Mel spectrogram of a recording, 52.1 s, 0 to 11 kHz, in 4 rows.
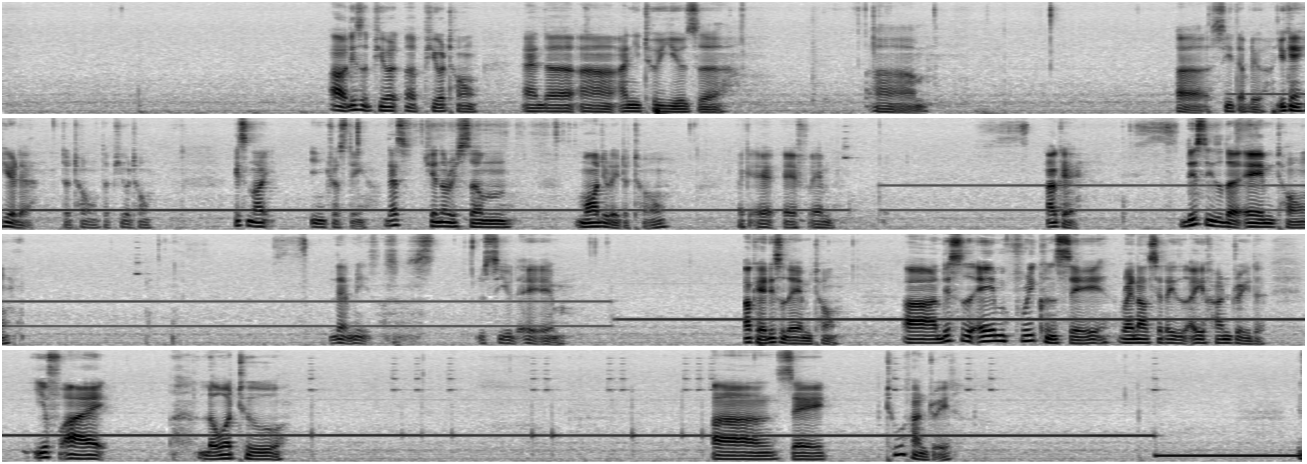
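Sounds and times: two steady pure tones: 11.8 - 52.0.

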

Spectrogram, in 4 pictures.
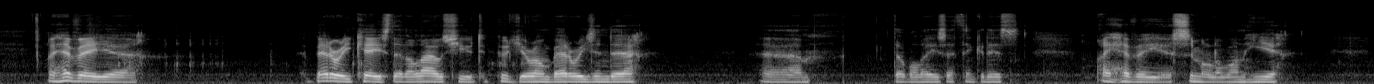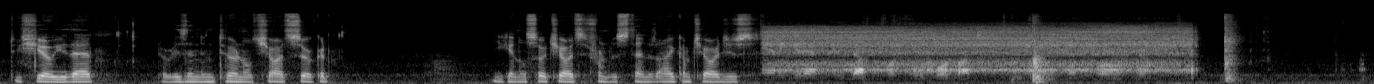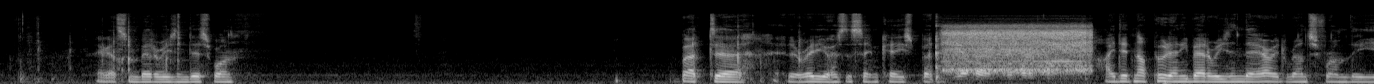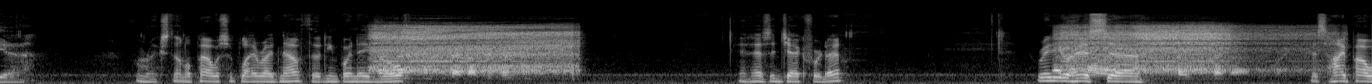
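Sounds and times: radio static hiss: 21.1 - 25.8, 36.8 - 38.5, 44.7 - 47.1, 51.6 - 54.9.

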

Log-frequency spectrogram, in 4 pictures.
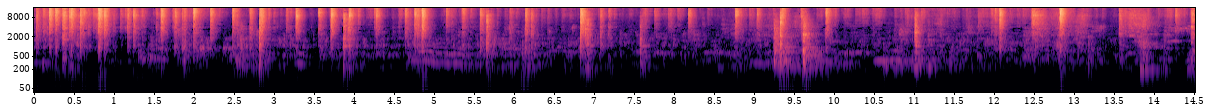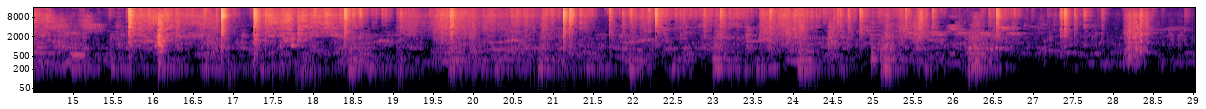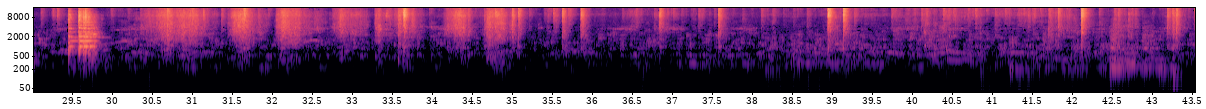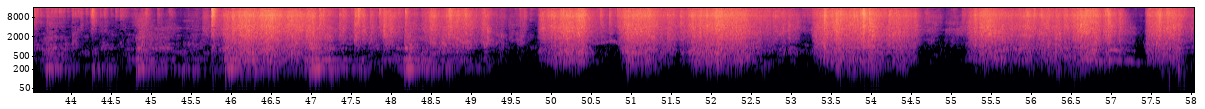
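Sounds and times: metal spatula scraping iron pan: 12.0 - 26.8, 28.1 - 28.6, 29.4 - 30.0, 41.7 - 51.6.

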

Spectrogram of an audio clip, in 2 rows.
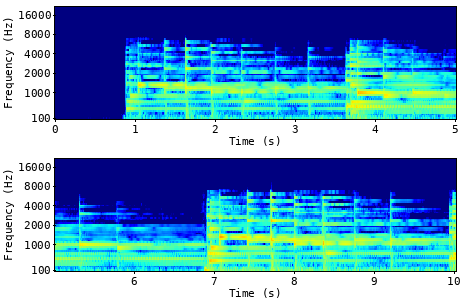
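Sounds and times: improvised piano music: 0.9 - 10.0.

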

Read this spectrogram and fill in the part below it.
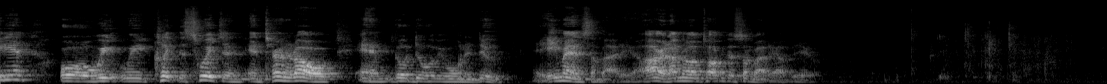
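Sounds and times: man gulping water from bottle: 9.0 - 11.0.

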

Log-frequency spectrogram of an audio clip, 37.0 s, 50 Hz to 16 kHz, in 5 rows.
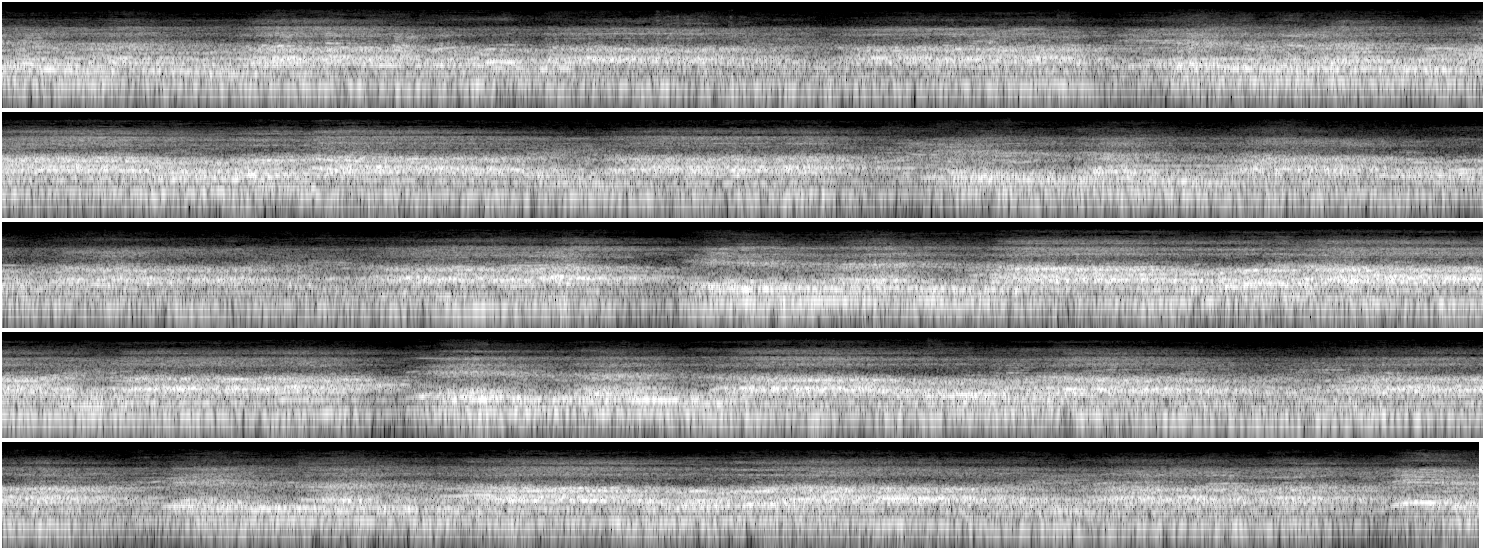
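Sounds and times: crowd of men chanting: 0.0 - 37.0.

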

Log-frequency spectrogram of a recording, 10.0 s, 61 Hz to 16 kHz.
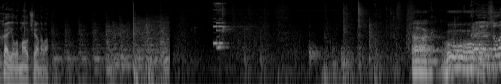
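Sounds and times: electronic doorbell tone: 4.2 - 4.7.

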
